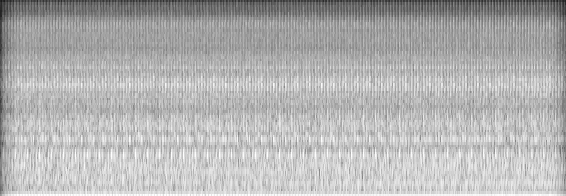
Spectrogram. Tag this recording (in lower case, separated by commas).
engine, vehicle, motor vehicle (road), car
